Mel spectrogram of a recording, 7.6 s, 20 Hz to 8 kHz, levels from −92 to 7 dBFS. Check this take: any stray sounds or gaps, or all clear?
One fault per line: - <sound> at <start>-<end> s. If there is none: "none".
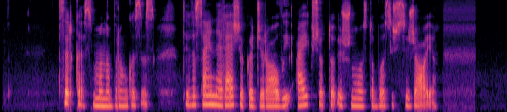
none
